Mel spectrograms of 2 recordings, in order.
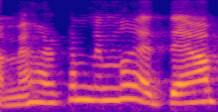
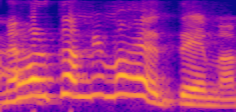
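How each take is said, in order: First: Said in the usual way. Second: Fast, higher, brushing it off; quick high switch. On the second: Acted. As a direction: hurry to drop the subject. Jokingly ending the touchy topic.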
